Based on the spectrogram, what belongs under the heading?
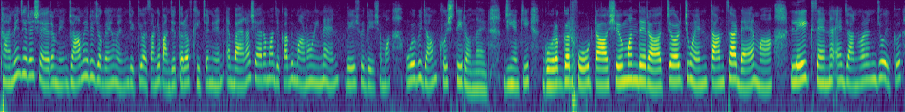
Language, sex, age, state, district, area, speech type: Sindhi, female, 18-30, Maharashtra, Thane, urban, spontaneous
